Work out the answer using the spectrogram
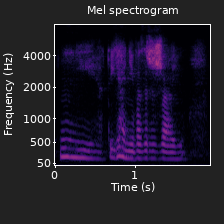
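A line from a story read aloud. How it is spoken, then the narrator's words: Purring. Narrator (Russian): Продолжил мурлыкать великолепный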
